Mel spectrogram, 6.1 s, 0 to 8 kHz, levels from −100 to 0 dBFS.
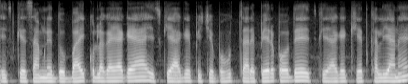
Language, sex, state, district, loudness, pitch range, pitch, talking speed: Hindi, male, Maharashtra, Washim, -16 LUFS, 115-125 Hz, 120 Hz, 195 wpm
